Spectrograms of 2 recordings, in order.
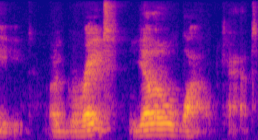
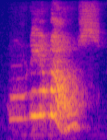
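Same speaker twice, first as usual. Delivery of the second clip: offended tiny mouse voice, much higher; indignant squeak. Acted. Mouse queen indignantly answers the Woodman, high squeak. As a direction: squeak back, insulted. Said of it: "cried the little animal indignantly".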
